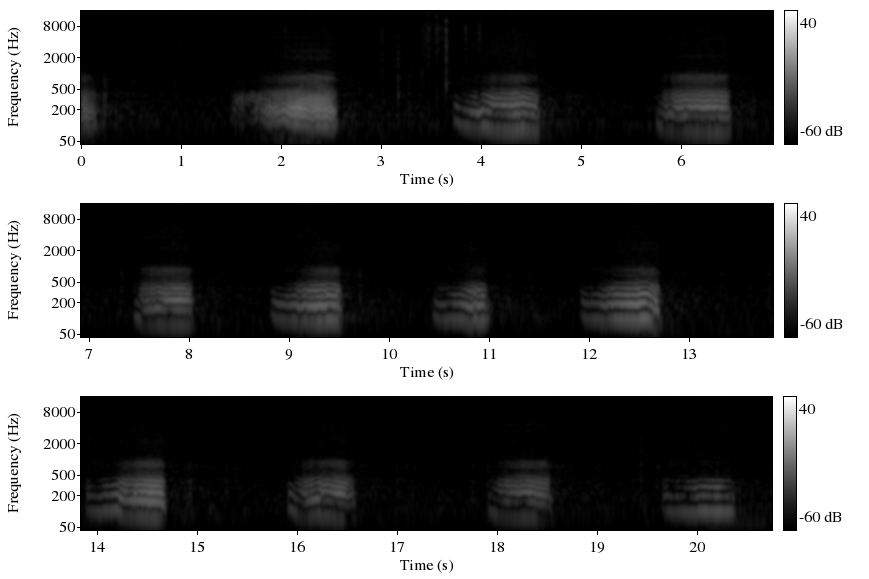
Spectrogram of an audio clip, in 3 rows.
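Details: Sleeping female cat, known to snore but not usually like this, snoring loudly with rhythmic fluttering, rattling breaths, roughly 30 a minute, in a quiet room; snoring.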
